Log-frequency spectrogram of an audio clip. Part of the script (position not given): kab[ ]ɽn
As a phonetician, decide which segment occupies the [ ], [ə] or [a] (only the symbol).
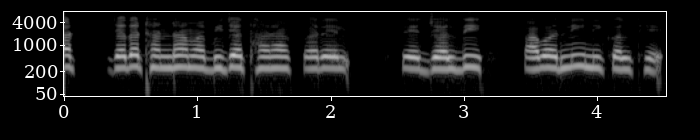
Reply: ə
